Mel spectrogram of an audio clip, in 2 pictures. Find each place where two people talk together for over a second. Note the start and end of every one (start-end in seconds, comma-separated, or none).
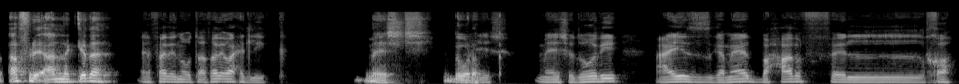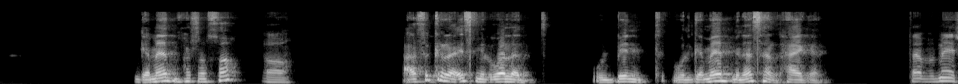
none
